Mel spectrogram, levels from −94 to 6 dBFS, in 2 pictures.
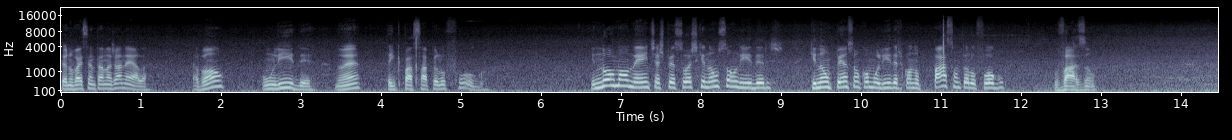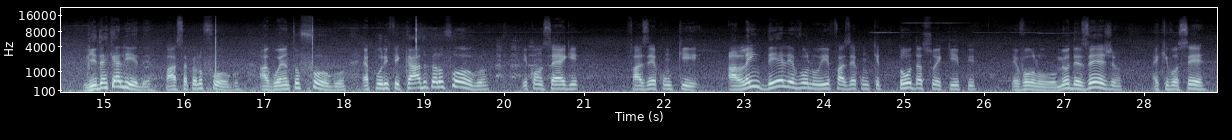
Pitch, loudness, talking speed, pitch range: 155 Hz, -18 LUFS, 145 wpm, 120-195 Hz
